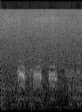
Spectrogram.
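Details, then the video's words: Common quail gives three short, liquid notes in quick even rhythm, about one every third of a second, over faint hiss; this is the winter-season call used to catch quail. "Common Quail Hunting Sound Batair Ki Awaz سردیوں کے موسم میں بٹیر پکڑنے والی آواز"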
